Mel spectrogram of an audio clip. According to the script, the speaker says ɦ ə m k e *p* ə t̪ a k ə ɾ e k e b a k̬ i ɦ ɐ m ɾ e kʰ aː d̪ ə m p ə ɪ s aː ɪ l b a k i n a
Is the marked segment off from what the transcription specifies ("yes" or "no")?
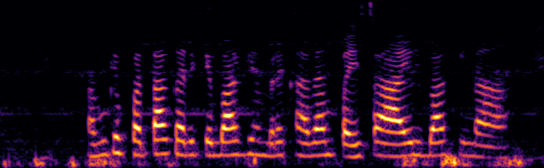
no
